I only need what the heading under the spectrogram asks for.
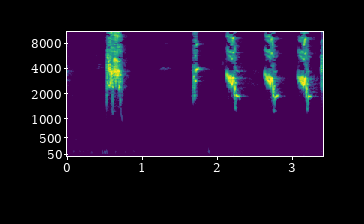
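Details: Lively Javan myna chatter used to draw in wild mynas: a string of harsh, rasping notes with a slight downward sweep, coming roughly every half second after one early burst.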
